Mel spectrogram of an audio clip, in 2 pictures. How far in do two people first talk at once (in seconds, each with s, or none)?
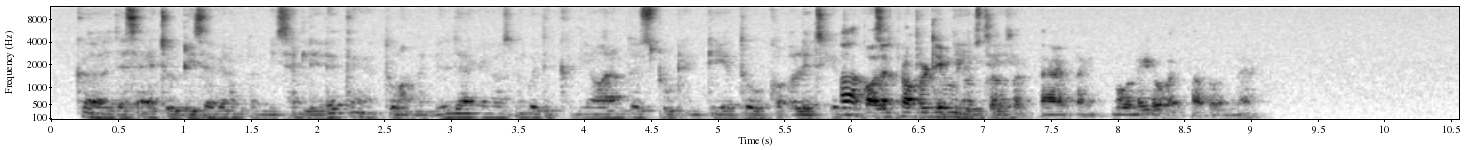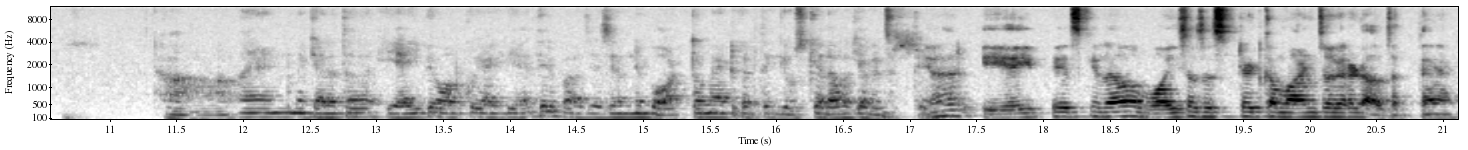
5.9 s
